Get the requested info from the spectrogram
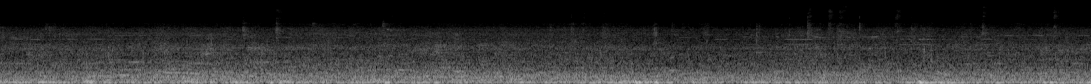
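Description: Busy outdoor street ambience: a steady low rumble, with music and people's voices in the background.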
